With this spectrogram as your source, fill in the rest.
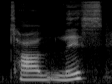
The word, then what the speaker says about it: Talis: my last name but my name is pronounced tallis after a year of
